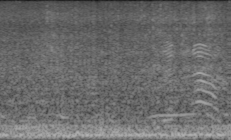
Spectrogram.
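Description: Several racing quad (ATV) engines running hard on an ice track, a steady, dense engine noise.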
